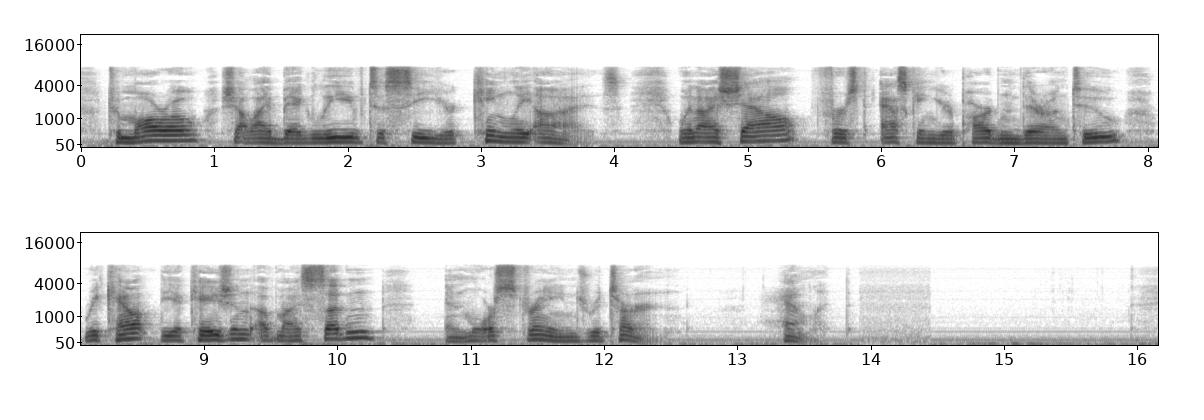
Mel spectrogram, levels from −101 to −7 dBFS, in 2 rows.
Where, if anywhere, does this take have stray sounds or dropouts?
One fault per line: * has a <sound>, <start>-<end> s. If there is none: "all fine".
all fine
